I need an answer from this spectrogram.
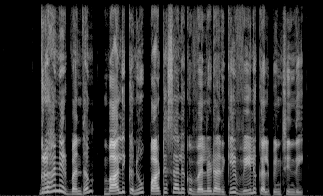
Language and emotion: Telugu, neutral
